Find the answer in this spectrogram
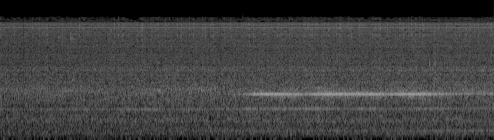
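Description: Faint steady hum and hiss of an indoor swimming pool, with a thin high whine coming in about three seconds in as the level rises a little.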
